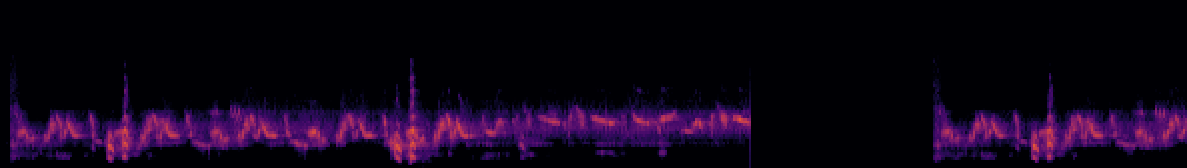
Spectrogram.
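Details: Little curlew (Numenius minutus) calls form a long, dense stream of high, rapid, twittering notes with occasional sharper accented calls. The chatter stops for about a second, then resumes in the same busy pattern.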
